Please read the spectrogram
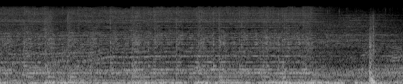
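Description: Dramatic background music of held, sustained tones over a low drone, with a sharp percussive hit near the end.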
